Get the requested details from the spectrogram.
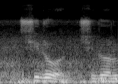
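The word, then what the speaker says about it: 칠월: জনন জাকনিয়ন ছিরুলে ওয়াসয়. আমি. জনন শব্দ হচ্ছে আমি. জাকনিয়ন হচ্ছে গত বছর. ছিরুল হচ্ছে ছিল থেকে আসছে হচ্ছে, এটা উচ্চারণ হবে ছিরুল.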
